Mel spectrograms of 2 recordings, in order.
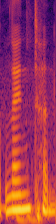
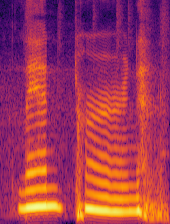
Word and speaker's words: lantern: 然后 lantern 就是要先卷舌，然后再加鼻音。我好像本来都念什么 lantern lantern，后来就是听了自己的发音之后，就发现说 OK，先卷舌再加鼻音 lantern。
